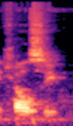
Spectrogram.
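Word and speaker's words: Kelce: We we pronounced Kelsey wrong for years. It's Kelse.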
